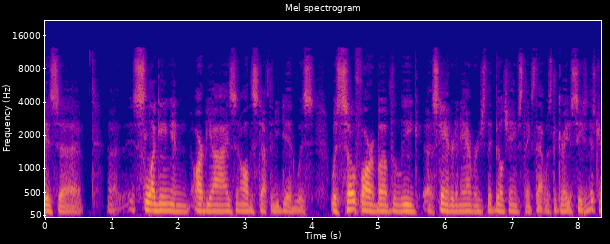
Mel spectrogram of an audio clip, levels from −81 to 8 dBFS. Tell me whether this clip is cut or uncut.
uncut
